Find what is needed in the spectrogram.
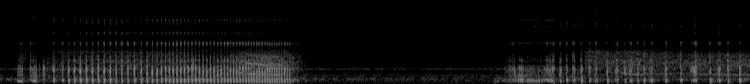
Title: She is snoring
